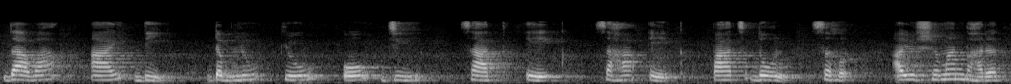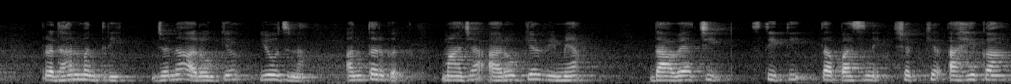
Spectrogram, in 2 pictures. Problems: none marked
